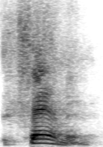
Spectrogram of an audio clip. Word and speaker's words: salmon: let y'all know that the L in salmon is silent. Don't let me hear one of y'all talking about salmon. I don't want to hear y'all talking about salmon. It's salmon.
